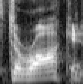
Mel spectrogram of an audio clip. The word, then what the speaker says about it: Darracott: There's no way you said that correctly. – D-A-R-R-A-C-O-T-T. – Yeah, no way. – Derocket? – It's going to... – Derocket. – You know somebody's going to say... – It's Derocket.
